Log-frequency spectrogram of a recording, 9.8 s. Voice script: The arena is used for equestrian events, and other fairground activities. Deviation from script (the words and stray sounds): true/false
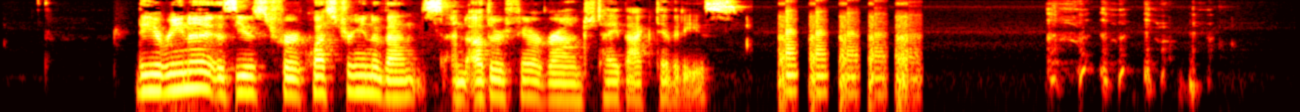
true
